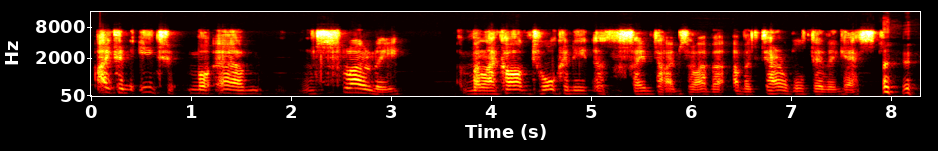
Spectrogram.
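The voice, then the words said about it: Somewhat weird, impaired voice. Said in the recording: “you can hear my voice is a bit weird”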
